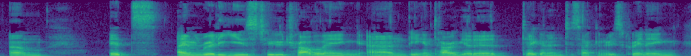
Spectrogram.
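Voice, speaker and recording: Young male interview guest from Pakistan, extremely low voice, thoughtful and hesitant delivery. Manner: thoughtful, with frequent ums and pauses. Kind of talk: relaxed reflective interview answers.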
